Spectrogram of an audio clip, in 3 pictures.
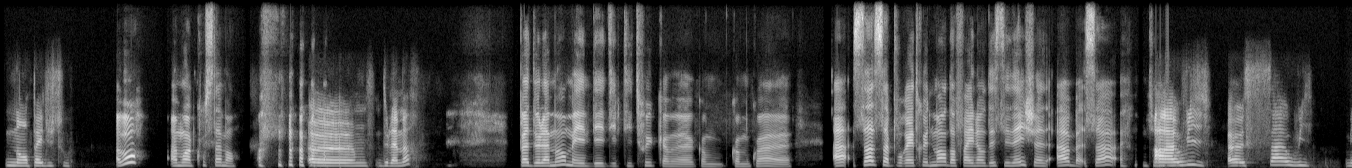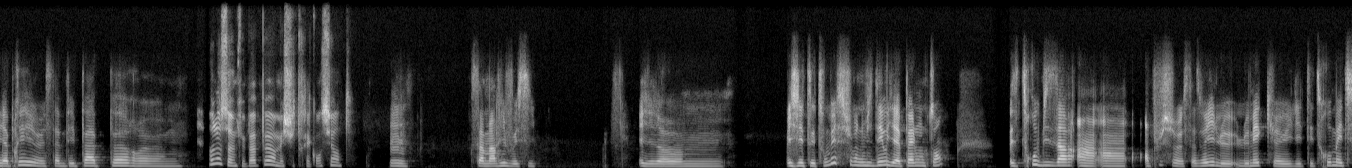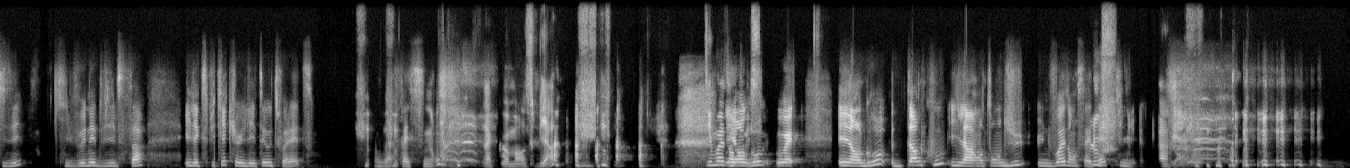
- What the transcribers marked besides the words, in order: laugh; tapping; chuckle; other background noise; static; distorted speech; chuckle; chuckle; laugh; laugh
- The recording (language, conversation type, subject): French, unstructured, Comment réagis-tu à la peur dans les films d’horreur ?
